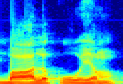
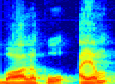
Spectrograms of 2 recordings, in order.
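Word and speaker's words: बालकोऽयम्: इसको बोला जाता है जैसे बाल कोयम इसको बालको अयम इस तरह से नहीं पढ़ना है बाल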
